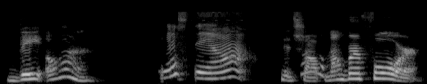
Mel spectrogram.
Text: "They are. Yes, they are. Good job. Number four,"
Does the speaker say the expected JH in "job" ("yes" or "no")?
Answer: no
